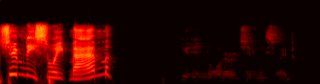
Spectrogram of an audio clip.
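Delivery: very loud, swooping chimney sweep voice. Acting out a scene at the door as asked: playing a chimney sweep. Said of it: "Can this be a role play?".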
